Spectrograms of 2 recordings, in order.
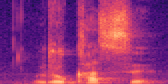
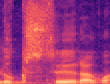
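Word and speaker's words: Λουκᾶς: 누가의 원래 발음은 루카스 또는 룩스라고 하는데요. 어, 이것은 유대식 이름이 아니고 헬라식 이름입니다. 그리고이 루카스나 룩스라는 이름의 뜻은 빛난다, 촉명하다.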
